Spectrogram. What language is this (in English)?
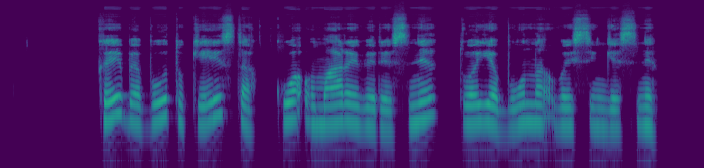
Lithuanian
